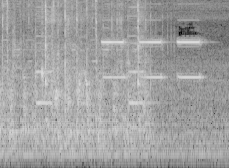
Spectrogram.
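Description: An automatic wire cutting and stripping machine runs with a busy mechanical whirr and rapid clicking, joined by a few high thin whines partway through, close and steady with no talking.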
